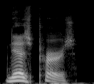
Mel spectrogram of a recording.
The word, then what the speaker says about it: Nez Perce: In Idaho, there is a county named Nez Perce, also a town named Nez Perce, written as one word. Both are locally pronounced in the American fashion to rhyme with verse.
